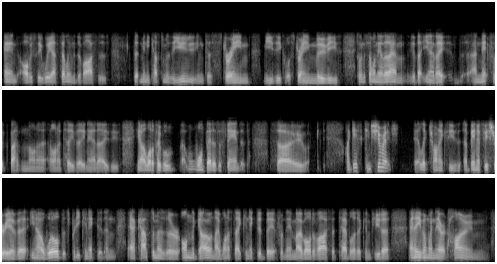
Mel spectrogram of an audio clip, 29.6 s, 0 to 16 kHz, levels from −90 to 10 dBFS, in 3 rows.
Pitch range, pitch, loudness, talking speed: 85-100 Hz, 90 Hz, -22 LUFS, 190 wpm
